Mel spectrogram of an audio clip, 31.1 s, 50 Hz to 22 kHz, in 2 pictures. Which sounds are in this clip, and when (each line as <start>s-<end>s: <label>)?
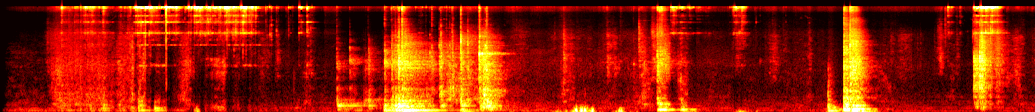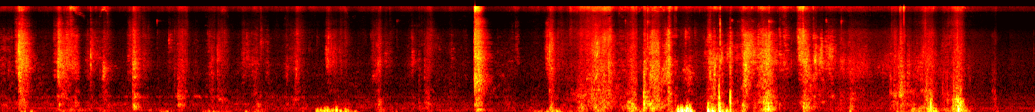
0.8s-4.9s: keys
5.4s-7.7s: door
10.8s-11.3s: keys
12.3s-13.4s: door
14.3s-15.3s: keys
15.6s-22.2s: footsteps
22.5s-23.0s: light switch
